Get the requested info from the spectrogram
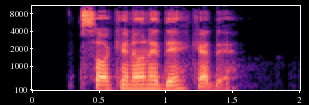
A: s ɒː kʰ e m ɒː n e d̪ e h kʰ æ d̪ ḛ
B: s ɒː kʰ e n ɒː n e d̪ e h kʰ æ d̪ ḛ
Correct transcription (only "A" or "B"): B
